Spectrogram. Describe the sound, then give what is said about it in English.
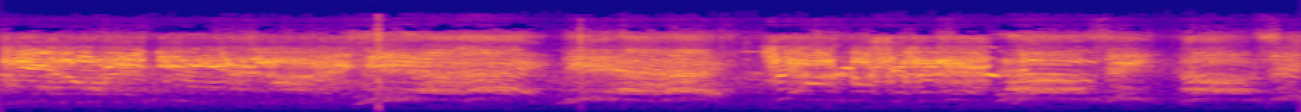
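A large crowd of protesters in Yangon, Myanmar, chants loudly and continuously in the street, "We want justice and down with dictatorship," voices rising and falling in repeated rhythmic phrases with brief dips between them. “In Myanmar's largest city and commercial hub, Yangon, drivers honked in support of protesters, chanting, "We want justice and down with dictatorship."”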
